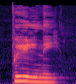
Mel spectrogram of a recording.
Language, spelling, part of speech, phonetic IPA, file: Ukrainian, пильний, adjective, [ˈpɪlʲnei̯], Uk-пильний.ogg
- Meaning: 1. vigilant, watchful, wakeful, attentive 2. urgent, pressing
